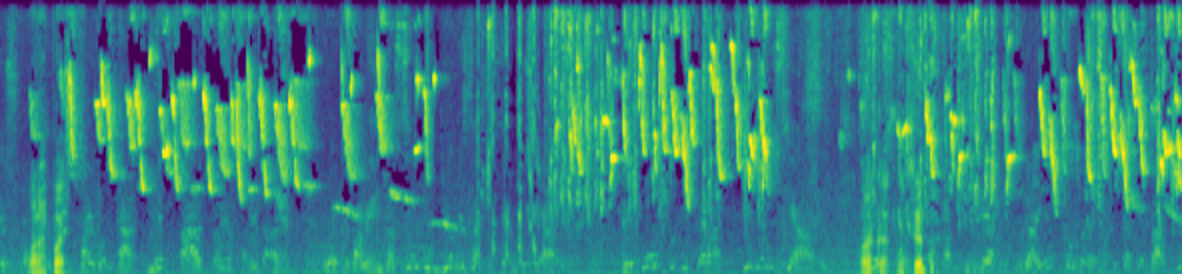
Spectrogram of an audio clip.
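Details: Breeder's saffron finch (canário da terra) delivering fibra song: fast, piercing high chirp sequences broken by pauses and a few lower whistled notes, over clicks and faint background noise.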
